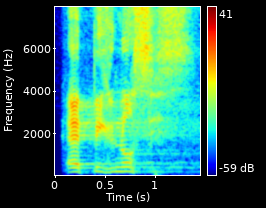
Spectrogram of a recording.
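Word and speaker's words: ἐπίγνωσις: ¿Alguno de los presentes que han oído me puede decir cómo se pronuncia la palabra conocimiento pleno en el griego? ¿Cómo? Epignosis.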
